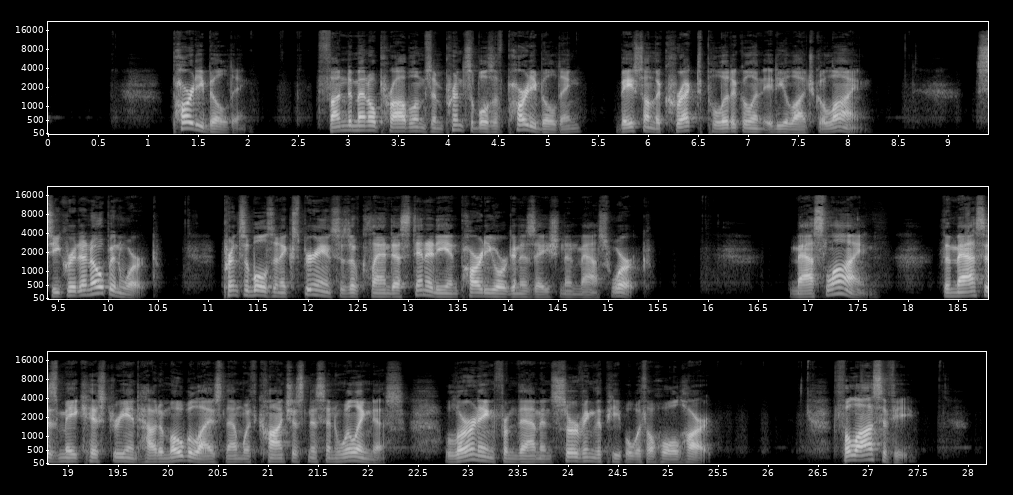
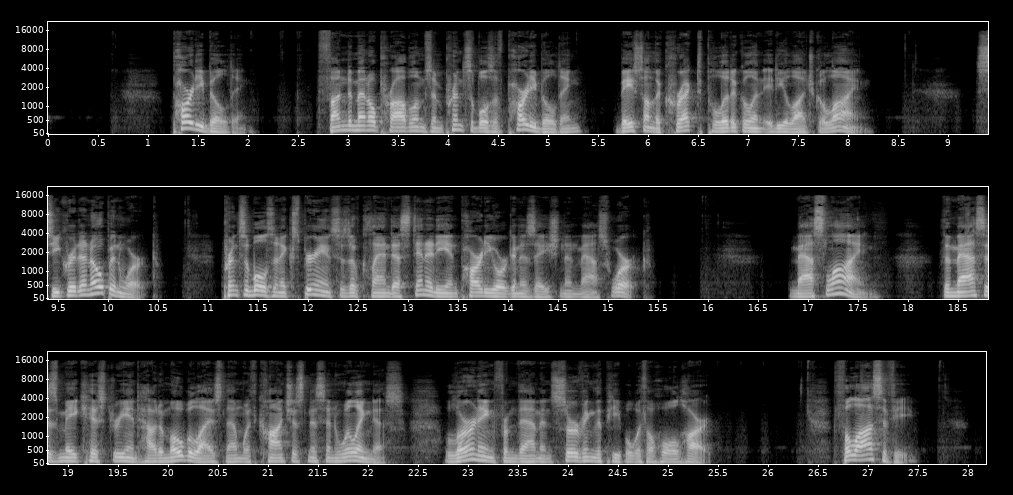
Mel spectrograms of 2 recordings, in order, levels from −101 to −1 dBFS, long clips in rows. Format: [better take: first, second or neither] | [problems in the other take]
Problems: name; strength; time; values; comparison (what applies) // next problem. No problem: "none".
second | thin; very; fading below 600 Hz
